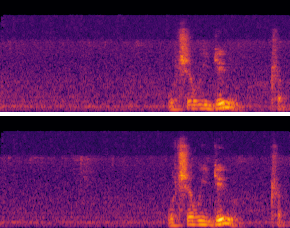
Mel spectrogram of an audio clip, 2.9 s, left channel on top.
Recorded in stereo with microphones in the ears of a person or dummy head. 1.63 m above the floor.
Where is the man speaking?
50° right (ahead or behind), 1.0 m; by 2.8 s 20° right (ahead or behind), 0.9 m.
